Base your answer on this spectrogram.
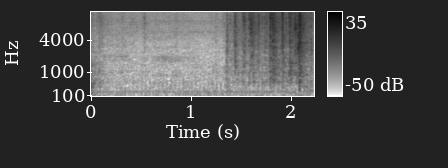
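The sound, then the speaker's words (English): Cards drawn from a Life Purpose oracle deck, a soft flurry of riffling and flicking that starts after a quiet stretch. “So I'm going to get three cards from the Life Purpose deck.”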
